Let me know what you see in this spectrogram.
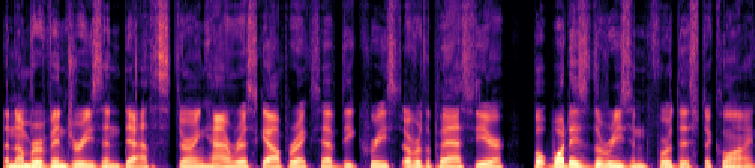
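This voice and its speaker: Lively intonation runs through a man's fairly high-pitched voice, an ordinary speaking voice. His speech comes at a fairly quick pace. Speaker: student meteorology reporter. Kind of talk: news report narration.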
